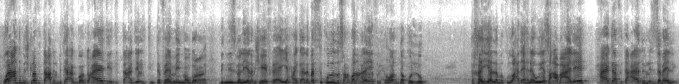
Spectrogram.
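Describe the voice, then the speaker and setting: Egyptian guy ribbing rival football fans, mock-serious, talks super fast, kinda high voice. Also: expressive, fairly bright tone, slight background noise. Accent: Egyptian Arabic. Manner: mock-earnest, teasing, repeats reassurances. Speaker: football fan vlogger. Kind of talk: casual teasing monologue.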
